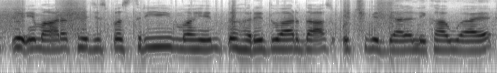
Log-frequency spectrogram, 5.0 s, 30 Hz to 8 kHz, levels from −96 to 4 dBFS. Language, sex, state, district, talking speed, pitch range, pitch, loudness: Hindi, male, Rajasthan, Nagaur, 155 wpm, 185-210 Hz, 195 Hz, -15 LUFS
